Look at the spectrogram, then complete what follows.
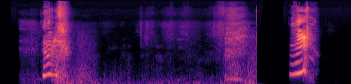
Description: Short compilation of rapid sneezes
